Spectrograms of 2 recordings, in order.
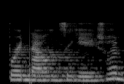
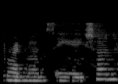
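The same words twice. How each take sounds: First: The second syllable sounds like 'noun'. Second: The second syllable sounds like 'nun'. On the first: The speaker calls it wrong. "you said the word pronunciation" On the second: The speaker calls it right. "next time it should be pronunciation"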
